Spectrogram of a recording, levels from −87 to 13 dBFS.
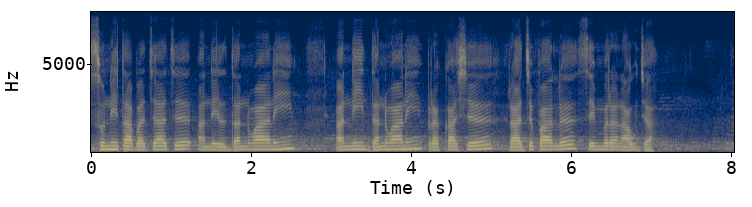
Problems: constant background noise, echo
